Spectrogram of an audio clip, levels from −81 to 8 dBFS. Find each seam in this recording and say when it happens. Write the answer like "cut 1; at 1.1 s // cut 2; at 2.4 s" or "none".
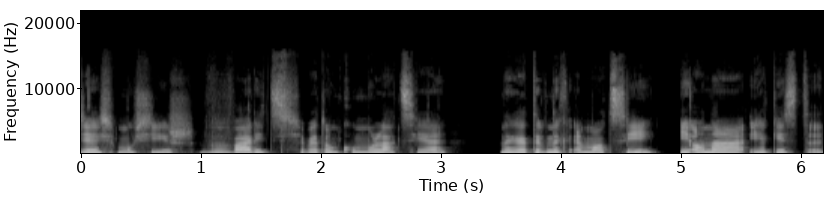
cut 1; at 4.9 s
